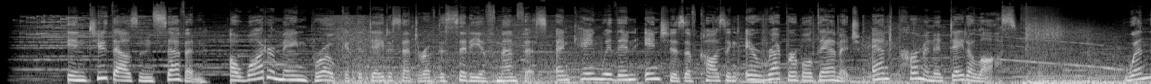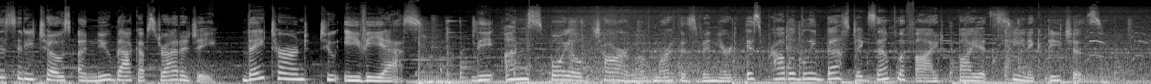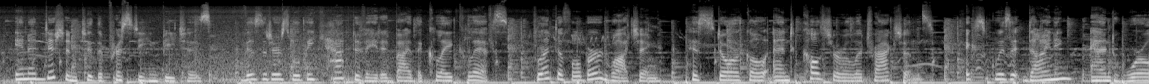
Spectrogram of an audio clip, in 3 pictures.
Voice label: Voice Talent Narrations

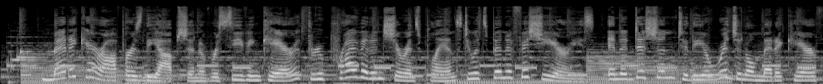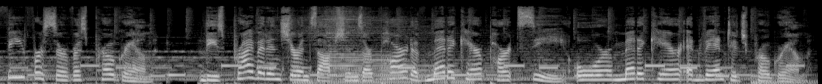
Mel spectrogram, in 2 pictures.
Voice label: Medicare Spanglish

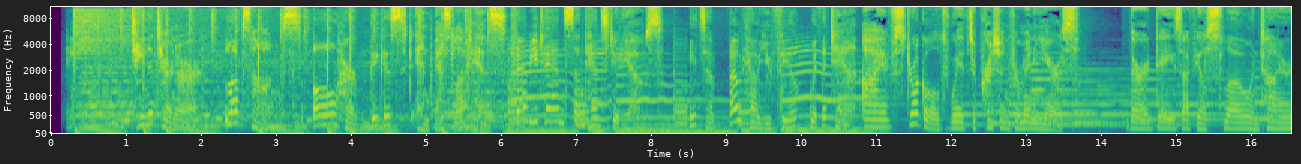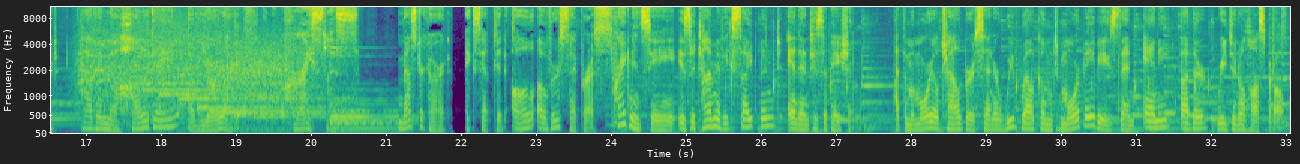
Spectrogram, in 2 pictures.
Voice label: Voice Talent Commercial; Commercial Demo

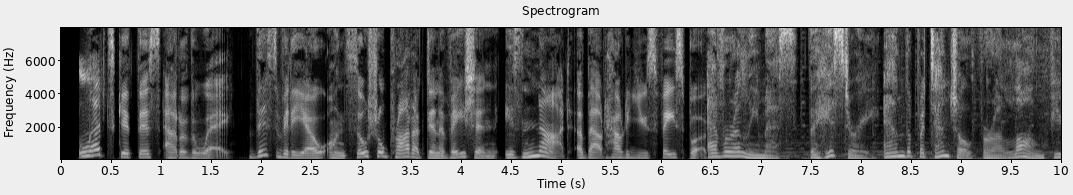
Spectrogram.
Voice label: Voice Talent Narration

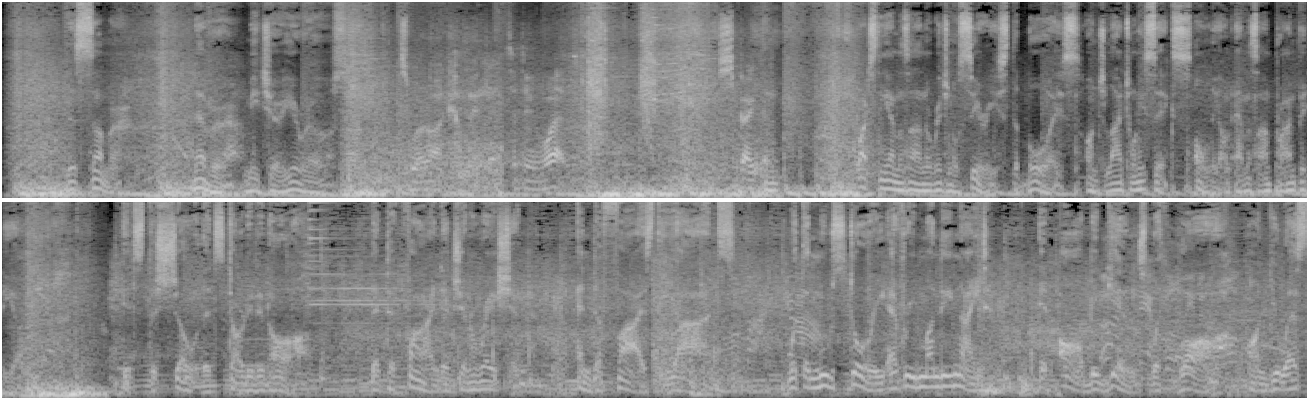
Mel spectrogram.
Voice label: Promo

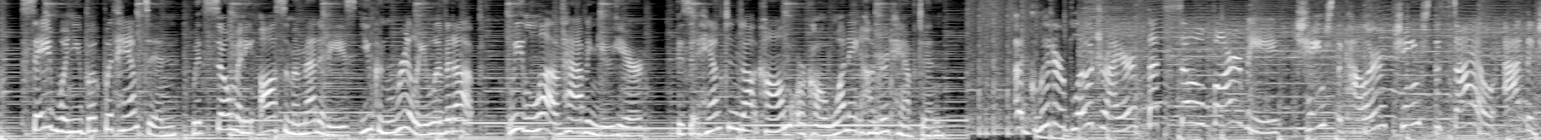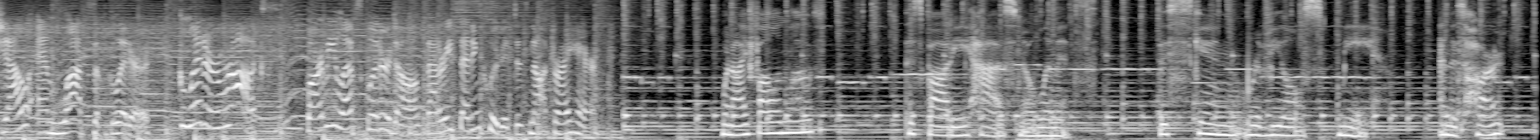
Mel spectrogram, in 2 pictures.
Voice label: Commercial

